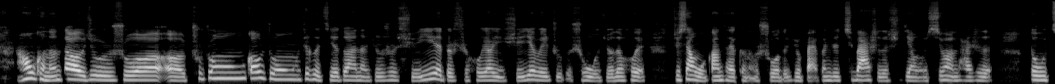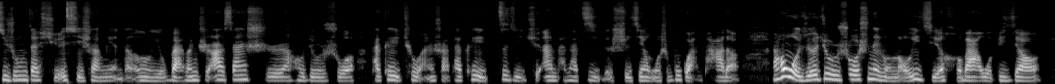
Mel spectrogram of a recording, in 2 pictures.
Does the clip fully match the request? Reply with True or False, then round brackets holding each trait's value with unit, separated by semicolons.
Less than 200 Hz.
True (185 Hz)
